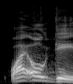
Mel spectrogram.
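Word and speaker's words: יוד: Y-O-D is pronounced Yod.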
